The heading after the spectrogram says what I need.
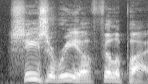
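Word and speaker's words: Caesarea Philippi: background for that statement it was in caesaria Philippi that's the way they pronounce it over there um and it it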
